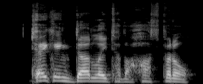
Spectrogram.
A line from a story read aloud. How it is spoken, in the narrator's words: growled Uncle Vernon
